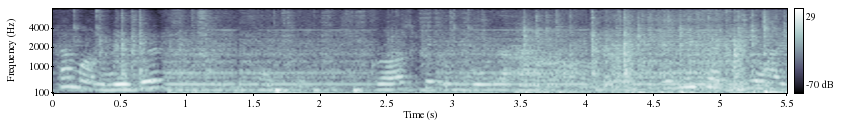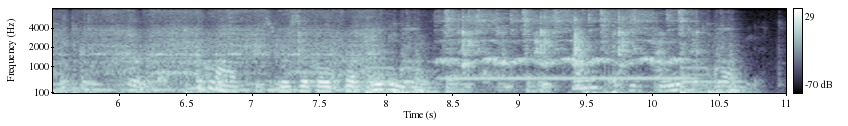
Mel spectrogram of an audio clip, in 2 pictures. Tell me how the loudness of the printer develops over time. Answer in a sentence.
The loudness of the printer goes up.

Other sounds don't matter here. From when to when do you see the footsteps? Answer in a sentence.
The footsteps can't be heard in this clip.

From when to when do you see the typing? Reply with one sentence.
You can hear the typing from 3.5 to 6.8 s.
